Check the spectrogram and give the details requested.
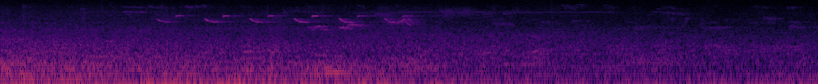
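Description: A small bird singing a quick run of about seven short, high, downward-slurred notes, with a few fainter high notes after, over a steady low outdoor rumble.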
